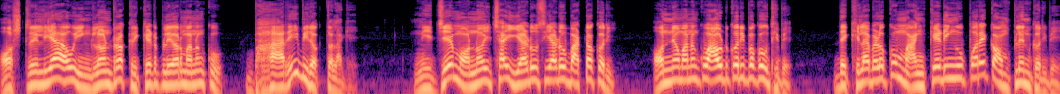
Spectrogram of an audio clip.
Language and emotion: Odia, disgusted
